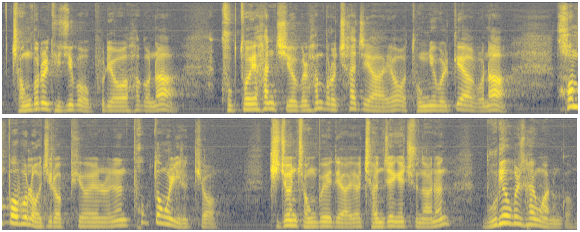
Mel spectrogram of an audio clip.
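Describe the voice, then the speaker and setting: A man's voice: fairly high pitch, fairly bright tone. A man pastor preaching a sermon in a church, drawing responses from the congregation and rising to emphatic peaks. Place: church sanctuary.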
